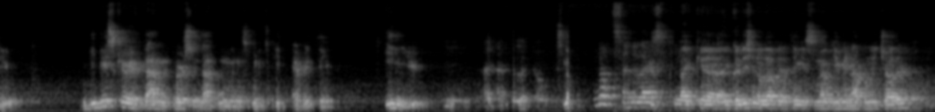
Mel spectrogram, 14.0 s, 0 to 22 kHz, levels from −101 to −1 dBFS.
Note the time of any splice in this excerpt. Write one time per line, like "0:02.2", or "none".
0:08.6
